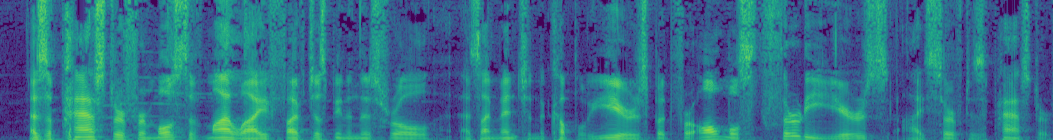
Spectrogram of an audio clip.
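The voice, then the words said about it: Northern Irish accent. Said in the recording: “Some of you are hearing the accent ... that doesn't sound like a Dillsburg accent ... from Northern Ireland originally”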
